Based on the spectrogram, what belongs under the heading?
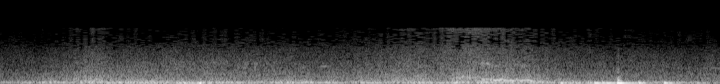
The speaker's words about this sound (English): It was a stormy night, I believe.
